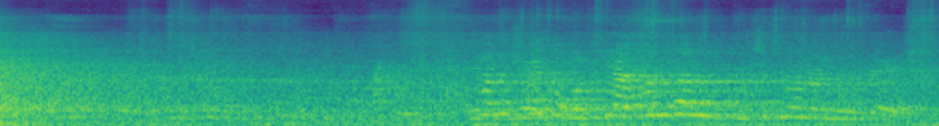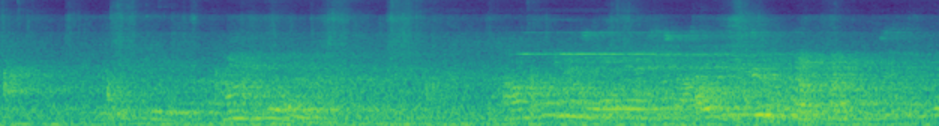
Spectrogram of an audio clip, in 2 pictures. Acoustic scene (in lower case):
subway station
